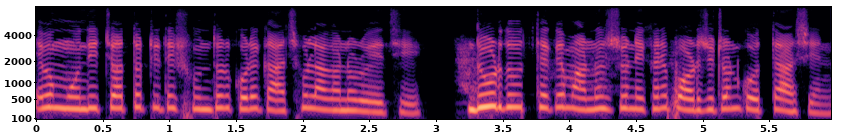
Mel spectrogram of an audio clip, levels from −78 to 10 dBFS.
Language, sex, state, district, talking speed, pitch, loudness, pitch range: Bengali, female, West Bengal, Malda, 170 wpm, 280 Hz, -16 LUFS, 255-295 Hz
